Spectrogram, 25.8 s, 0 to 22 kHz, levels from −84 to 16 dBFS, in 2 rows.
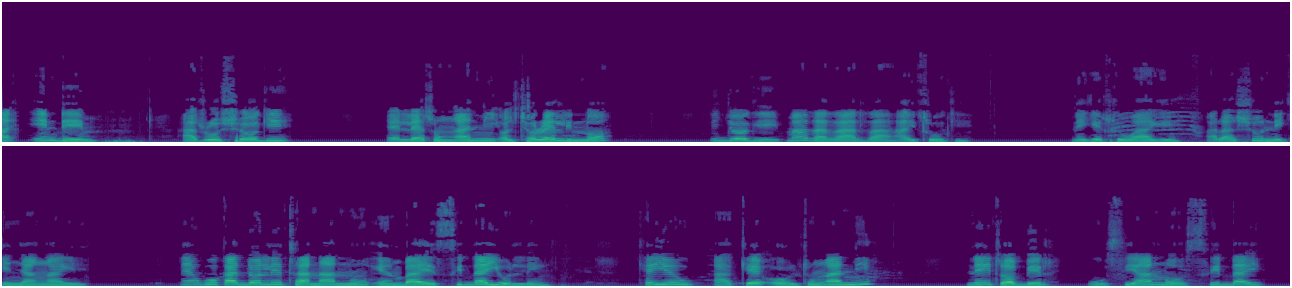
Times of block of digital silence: none

